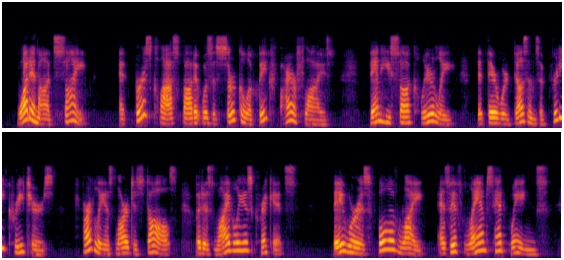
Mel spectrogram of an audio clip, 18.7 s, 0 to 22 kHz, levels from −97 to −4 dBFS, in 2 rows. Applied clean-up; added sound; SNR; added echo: neural mask model DeepFilterNet 3.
